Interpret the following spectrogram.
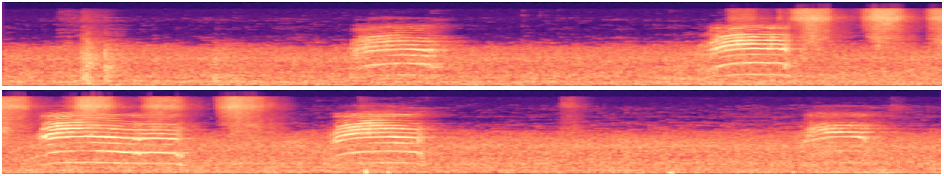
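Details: Domestic cat roaming through a home meows again and again, arched rising-falling calls roughly every two seconds, accompanied by faint clicking or tapping sounds in a quiet room.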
